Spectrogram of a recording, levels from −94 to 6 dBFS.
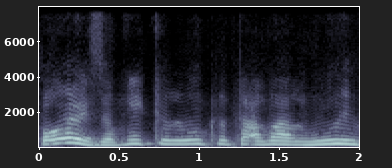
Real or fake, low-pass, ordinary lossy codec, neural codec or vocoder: fake; none; none; codec, 16 kHz, 1 kbps, FreqCodec, smaller model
